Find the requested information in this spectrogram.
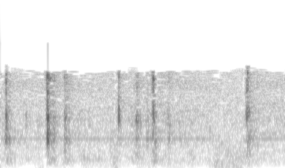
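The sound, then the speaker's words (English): Several scattered, crisp keystrokes on a computer keyboard as a command is typed out in full in a terminal, each a short sharp click with quiet gaps between, no voices. “I'll type it out in full to be clearer.”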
